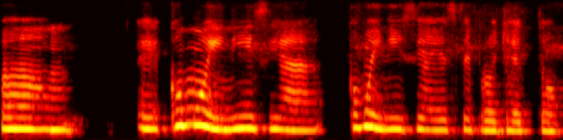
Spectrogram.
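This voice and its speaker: Very slowly, a woman speaks in a fairly high pitch with ordinary pitch variation. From La Chinantla, Oaxaca, Mexico; Oaxaca, Mexico. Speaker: rural school teacher and principal; teacher presenting school project. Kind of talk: presentation. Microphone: video call.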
